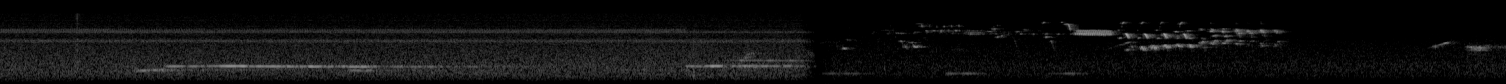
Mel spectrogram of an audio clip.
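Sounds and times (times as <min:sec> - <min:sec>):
hiss: 0:00.0 - 0:08.2
steady high tone: 0:00.0 - 0:08.2
songbirds chirping and trilling: 0:06.6 - 0:12.9.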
